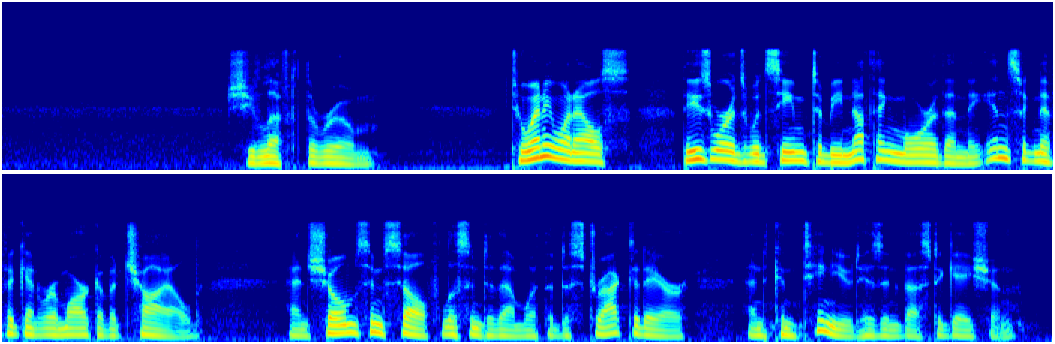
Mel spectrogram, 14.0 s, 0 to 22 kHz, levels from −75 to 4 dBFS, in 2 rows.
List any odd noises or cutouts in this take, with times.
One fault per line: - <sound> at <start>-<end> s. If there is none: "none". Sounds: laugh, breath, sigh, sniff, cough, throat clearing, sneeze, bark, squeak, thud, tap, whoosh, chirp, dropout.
none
